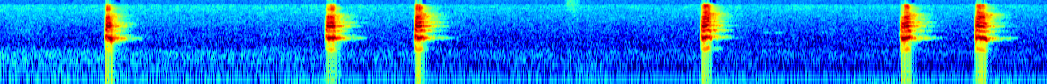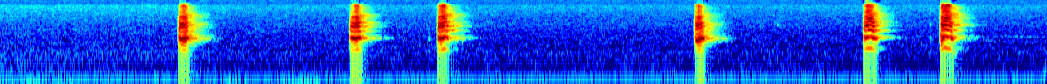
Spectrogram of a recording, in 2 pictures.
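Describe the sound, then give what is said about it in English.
Sharp, short turkey clucks from a wooden box call, made by short strikes of the paddle on the box, about a dozen crisp notes in loose singles and pairs, alone with no talking. “So I'm going to demonstrate the cluck for you now.”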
